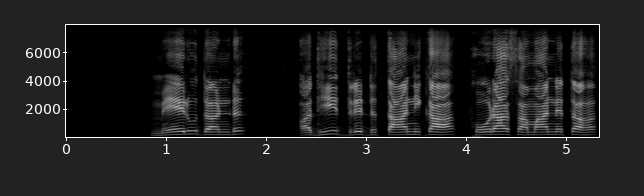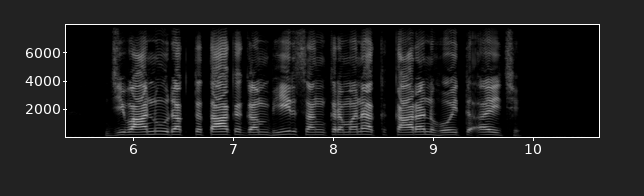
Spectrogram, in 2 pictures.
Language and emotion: Maithili, neutral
